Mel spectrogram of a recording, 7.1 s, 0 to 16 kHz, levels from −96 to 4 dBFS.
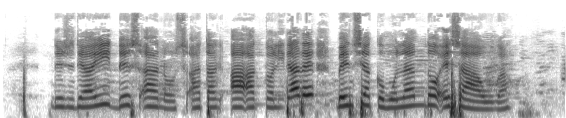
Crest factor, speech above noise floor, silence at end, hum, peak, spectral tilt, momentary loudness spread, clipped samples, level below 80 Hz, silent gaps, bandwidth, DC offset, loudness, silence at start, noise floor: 18 dB; 27 dB; 0 s; none; 0 dBFS; -4 dB/octave; 14 LU; under 0.1%; -38 dBFS; none; 11.5 kHz; under 0.1%; -17 LUFS; 0.3 s; -44 dBFS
